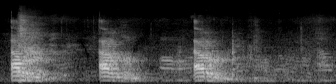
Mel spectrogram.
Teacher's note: ارتعاد رأس اللسان عند النطق بالحرف، رأس اللسان طرفه أر أر أر انت بتقرأين الراء أر · Term: التكرير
